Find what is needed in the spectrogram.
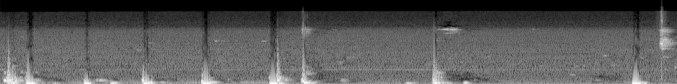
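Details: Own heartbeat picked up through a pillow while lying down, audio amplified; muffled thumps somewhat uneven in spacing over background hiss; person wonders if it could be arrhythmia, says it gets odd toward the end.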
